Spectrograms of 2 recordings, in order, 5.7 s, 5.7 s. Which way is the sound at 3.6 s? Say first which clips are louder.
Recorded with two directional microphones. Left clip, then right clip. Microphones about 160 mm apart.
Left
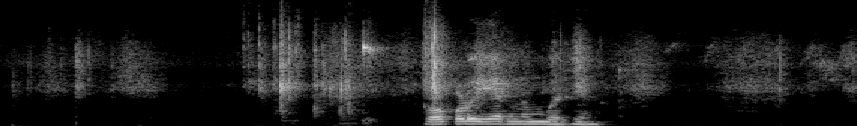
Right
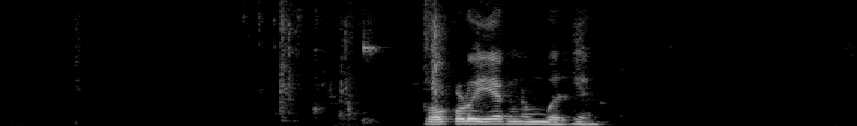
Even; 5° right (ahead or behind).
